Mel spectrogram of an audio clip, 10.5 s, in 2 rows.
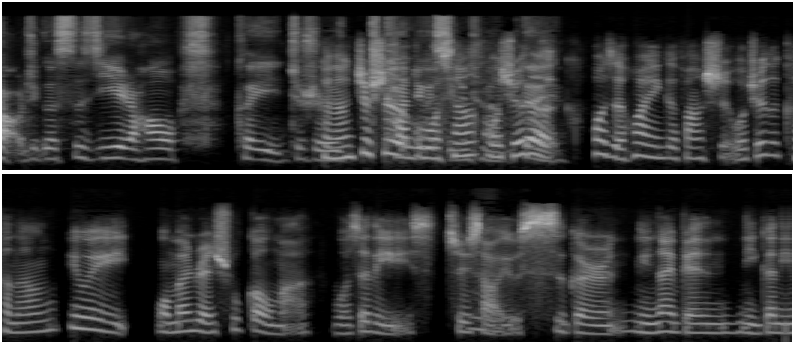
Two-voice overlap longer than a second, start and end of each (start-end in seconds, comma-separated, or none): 2.1-3.8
